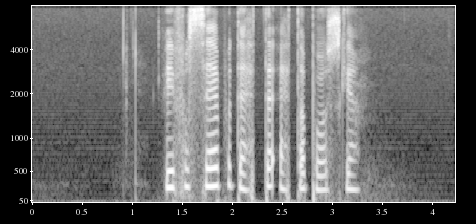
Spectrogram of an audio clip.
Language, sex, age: Norwegian, female, 31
